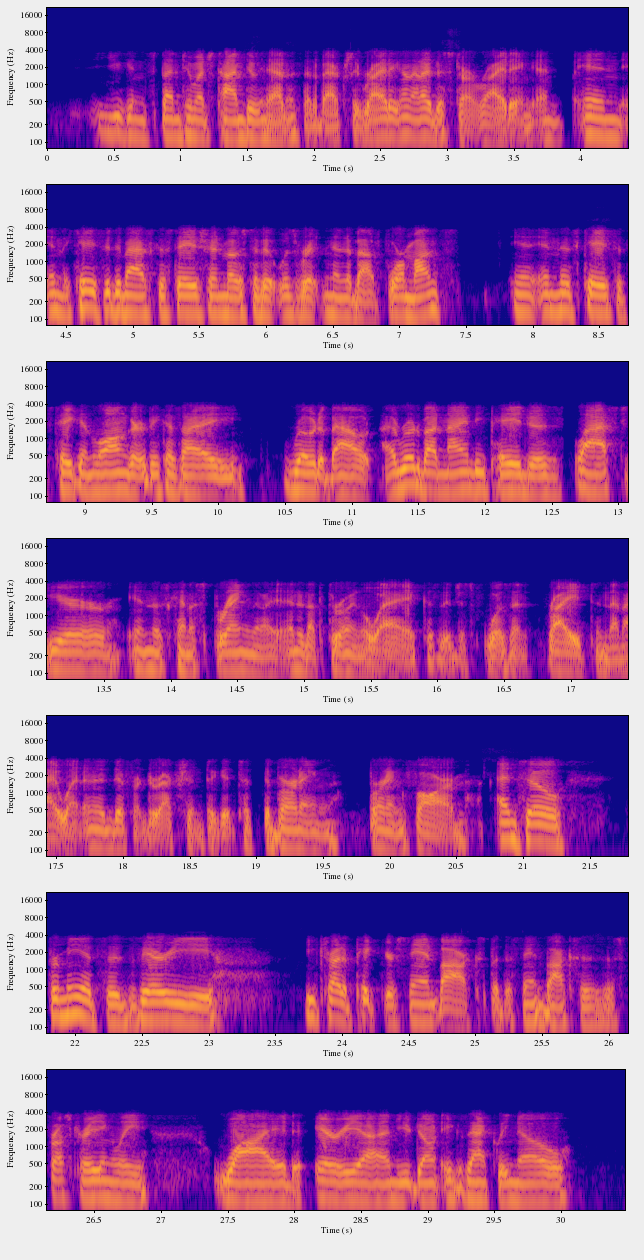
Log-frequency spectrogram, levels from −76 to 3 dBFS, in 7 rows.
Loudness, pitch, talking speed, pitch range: -20 LUFS, 120 Hz, 215 wpm, 115-130 Hz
